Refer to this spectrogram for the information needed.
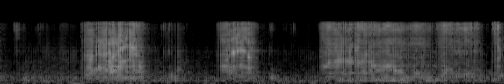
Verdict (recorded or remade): remade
